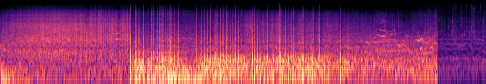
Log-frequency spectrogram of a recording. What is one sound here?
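Fireworks explode with deep booms overhead.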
